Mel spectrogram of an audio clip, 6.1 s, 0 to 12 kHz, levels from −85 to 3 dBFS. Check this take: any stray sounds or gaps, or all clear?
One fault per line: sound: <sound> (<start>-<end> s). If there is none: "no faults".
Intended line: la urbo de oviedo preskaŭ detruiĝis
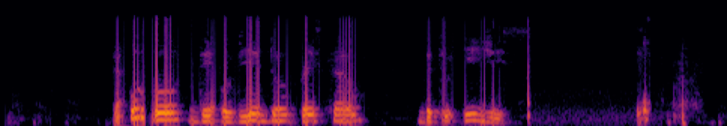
sound: dropout (1.2-1.3 s)
sound: laugh (5.3-5.4 s)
